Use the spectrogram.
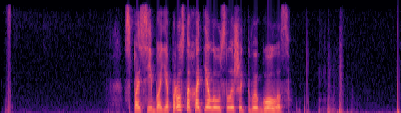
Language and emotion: Russian, positive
